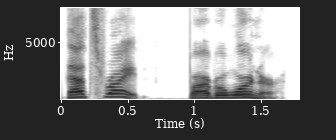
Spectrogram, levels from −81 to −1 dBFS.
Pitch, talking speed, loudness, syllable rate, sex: 220 Hz, 135 wpm, -17 LUFS, 5.4 syllables/s, female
